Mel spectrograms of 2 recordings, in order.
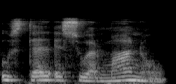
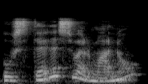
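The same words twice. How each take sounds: First: The voice falls at the end. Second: The voice rises at the end. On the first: It states a fact. "That's a statement" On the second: It asks a yes-no question. "As a question, Hear how my voice goes up at the end"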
